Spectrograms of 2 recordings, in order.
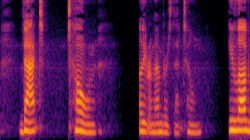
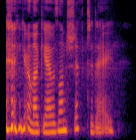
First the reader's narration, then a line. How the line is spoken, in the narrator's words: purrs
